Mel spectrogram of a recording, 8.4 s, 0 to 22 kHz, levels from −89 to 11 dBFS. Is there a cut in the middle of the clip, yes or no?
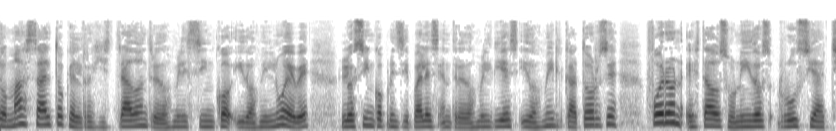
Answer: yes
